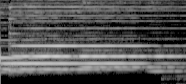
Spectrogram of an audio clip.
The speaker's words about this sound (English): He'd gather patients in a room decorated with celestial symbols, with glass harmonica music filling the air.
